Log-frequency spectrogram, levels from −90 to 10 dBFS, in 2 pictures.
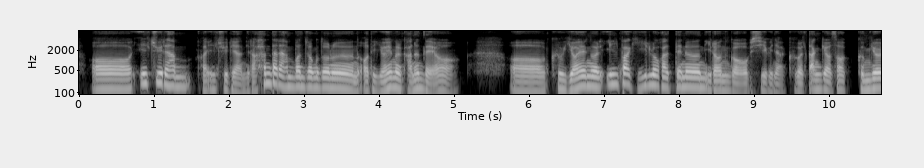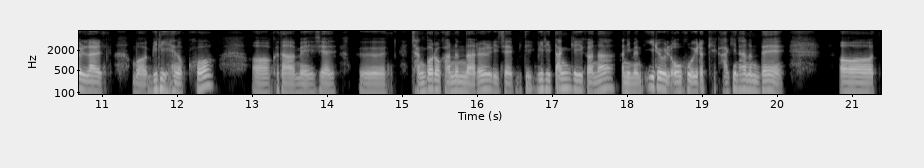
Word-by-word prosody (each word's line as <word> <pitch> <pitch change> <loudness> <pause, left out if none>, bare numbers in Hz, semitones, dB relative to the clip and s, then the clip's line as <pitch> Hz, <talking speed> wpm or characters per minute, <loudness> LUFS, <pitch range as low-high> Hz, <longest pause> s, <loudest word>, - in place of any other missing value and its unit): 어 130 0 +3
1 195 0 +2
주일에 200 -1 +3
한 155 -1 -2 0.2
아 - - -3
1 120 - -7
주일이 115 -4 -2
아니라 100 +3 -5
1 200 - -1
달에 195 -3 +4
1 155 -1 -2
번 155 0 +2
정도는 140 -5 +4
어디 115 -2 -2
여행을 135 +5 +3
가는데요. 115 -6 -1 0.7
어 110 -1 0
그 125 -3 -3
여행을 155 +3 +4
1 185 +1 0
박 190 -2 +4
2 135 - -11
일로 170 +1 +2
갈 155 -3 +1
때는 145 0 +3
이런 120 -2 0
거 100 -3 -1
없이 100 - 0
그냥 95 -2 -7
그걸 - - -4
당겨서 125 -2 0
금요일 125 +1 +4
날 110 -2 +3 0.4
뭐 95 -2 -2
미리 125 +2 -3
해 110 - -2
놓고 140 - 0 0.5
어 95 -1 -2
그다음에 95 -1 -2
이제 95 +1 -4 0.3
그 100 0 -3 0.3
장 100 +1 -2
보러 130 0 +3
가는 110 0 -2
날을 110 +4 +1
이제 100 -1 -3
미리 115 +6 -10
미리 125 0 -4
당기거나 125 0 -1
아니면 100 0 -3
일요일 145 -2 +2
오후 110 0 +1
이렇게 - - -4
가긴 105 +5 -5
하는데 120 -4 0 0.7
어 105 -1 +3
120 Hz, 285 characters per minute, -24 LUFS, 105-140 Hz, 0.7 s, 달에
